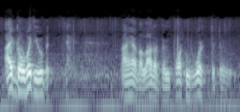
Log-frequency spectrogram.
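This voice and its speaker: A man's voice: on the low side, animated, fairly quick, faint music behind, lightly acted. A man playing a hearty, businesslike sawmill boss, speaking emphatically in an old radio drama. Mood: smooth, curious. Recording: muffled old radio recording, faint noise.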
